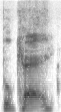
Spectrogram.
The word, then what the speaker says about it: Bucket: And she, of course, insists that their name is pronounced Bouquet. So she's Hyacinth Bouquet instead of Hyacinth Bucket.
